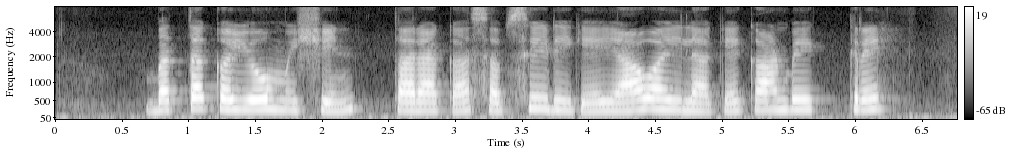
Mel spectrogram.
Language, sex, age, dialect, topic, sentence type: Kannada, female, 36-40, Dharwad Kannada, agriculture, question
